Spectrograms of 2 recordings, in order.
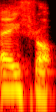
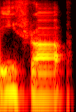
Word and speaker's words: Eythrope: confirm that sure it's i think it's pronounced eighth rock maybe eath rob um but it's it's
